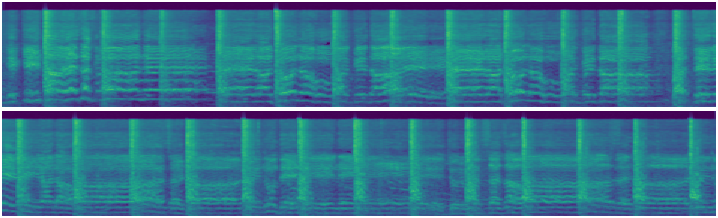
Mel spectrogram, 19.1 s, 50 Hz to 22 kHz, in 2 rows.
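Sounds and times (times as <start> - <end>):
men chanting in unison: 0.0 - 19.0
rhythmic chest-beating: 0.0 - 19.0.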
